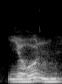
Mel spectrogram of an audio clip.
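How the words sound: The name is said in a French way. "If you're familiar with French, Jeroen is the way to, to go"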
